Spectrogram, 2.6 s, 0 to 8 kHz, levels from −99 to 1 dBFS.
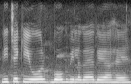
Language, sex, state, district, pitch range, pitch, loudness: Hindi, male, Haryana, Charkhi Dadri, 225-245 Hz, 235 Hz, -13 LUFS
